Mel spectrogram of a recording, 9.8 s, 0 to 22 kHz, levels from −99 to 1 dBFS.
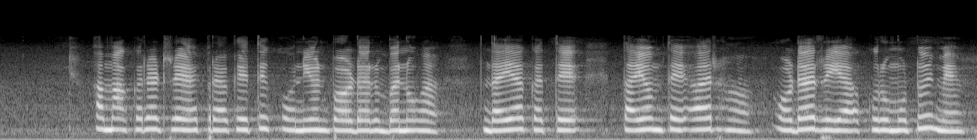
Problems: constant background noise, echo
